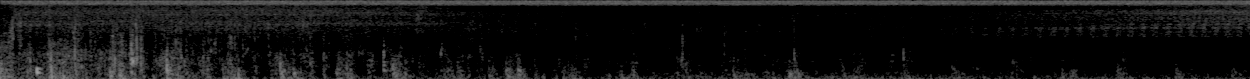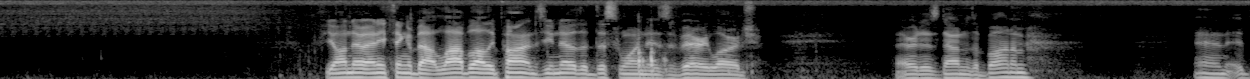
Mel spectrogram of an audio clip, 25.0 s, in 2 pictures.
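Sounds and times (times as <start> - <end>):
footsteps on wooden boardwalk: 0.0 - 11.3, 18.8 - 19.3
high-pitched insect chorus: 0.0 - 25.0.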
